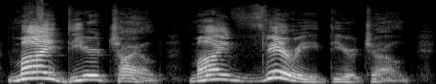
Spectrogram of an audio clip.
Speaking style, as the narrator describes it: said a small, delicate, hissing voice

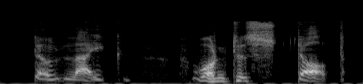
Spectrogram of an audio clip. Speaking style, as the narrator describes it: moaned Dumbledore

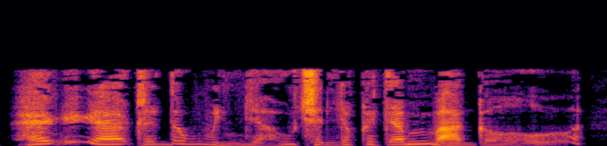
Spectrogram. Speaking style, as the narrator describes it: said Gaunt quietly

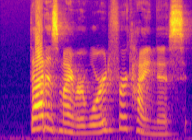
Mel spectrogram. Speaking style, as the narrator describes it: exclaimed the fox

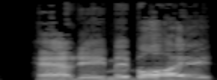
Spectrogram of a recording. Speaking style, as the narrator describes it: said a booming voice

